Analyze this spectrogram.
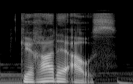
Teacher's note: make sure the R is a softer, almost rolled R sound, and the aus at the end is like house without the H.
